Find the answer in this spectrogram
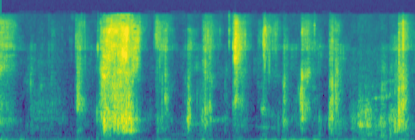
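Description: Close-miked eating sounds: a person chewing food, with many short, wet mouth clicks and smacks. A louder crunch lasting under half a second comes about a second in.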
